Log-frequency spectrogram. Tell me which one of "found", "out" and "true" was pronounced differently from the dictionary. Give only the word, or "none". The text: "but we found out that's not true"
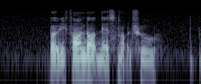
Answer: none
